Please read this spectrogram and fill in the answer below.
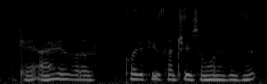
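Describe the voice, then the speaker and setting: Soft-spoken and somewhat breathy, a woman with an American accent has a dark, mellow tone, medium pitch and monotone, flat intonation. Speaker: ASMR YouTuber. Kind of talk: ASMR Q&A, casual talk to camera. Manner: soft-spoken, casual, humorous.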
